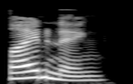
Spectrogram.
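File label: "lightening", English, British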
